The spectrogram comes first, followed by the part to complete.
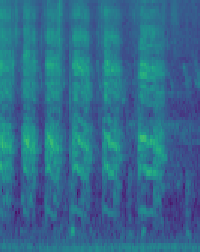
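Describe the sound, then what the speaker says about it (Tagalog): Chickens on a backyard farm cluck in a quick, regular series of close, moderately loud clucks over a low steady hum, with no talking. "meron pang maraming manok sa ilalim kasi kinakain nila yung mga tira-tirang pagkain"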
